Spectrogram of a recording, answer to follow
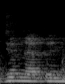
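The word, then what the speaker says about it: جُنَّة: Nah, ini contoh tiga kata yang sama hurufnya, hanya satu perbedaan harokat di huruf pertama, junnatun, jannatun, dan jinnatun, tapi maknanya beda.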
